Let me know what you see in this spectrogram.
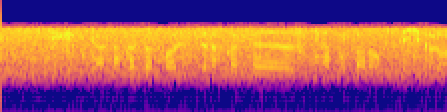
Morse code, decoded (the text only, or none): none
